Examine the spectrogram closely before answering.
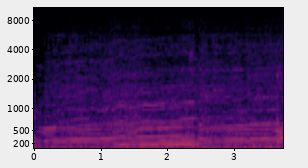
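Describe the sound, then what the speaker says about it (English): Race car engine in Gran Turismo 7 revving hard and holding high, a loud continuous harmonic drone with rising pitch, alone and close throughout. "I'm revving it up higher"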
